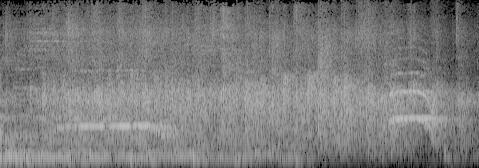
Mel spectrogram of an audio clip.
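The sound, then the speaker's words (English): A church audience applauding in praise of the Lord in a dense, steady wash of clapping for about six seconds, with a couple of high sustained whistles and faint lingering music tones at the start. “Come on, give the Lord another praise.”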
